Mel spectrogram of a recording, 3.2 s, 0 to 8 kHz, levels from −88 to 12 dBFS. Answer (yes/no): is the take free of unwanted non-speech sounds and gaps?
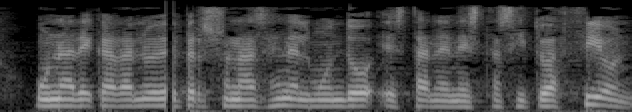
no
